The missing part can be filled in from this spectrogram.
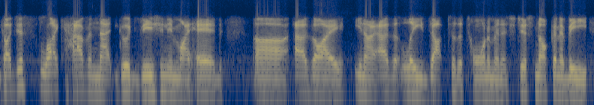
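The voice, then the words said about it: Australian accent. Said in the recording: “he's from Australia ... if you couldn't tell by the great accent, he is from Australia”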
